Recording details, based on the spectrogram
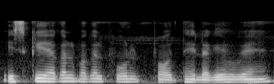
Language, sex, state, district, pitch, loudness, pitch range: Hindi, male, Delhi, New Delhi, 130 Hz, -15 LUFS, 115-135 Hz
